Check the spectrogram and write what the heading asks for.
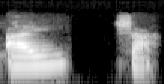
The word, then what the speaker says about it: Aisha: My name is Aisha. 2 syllables. Clap it out if you want.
